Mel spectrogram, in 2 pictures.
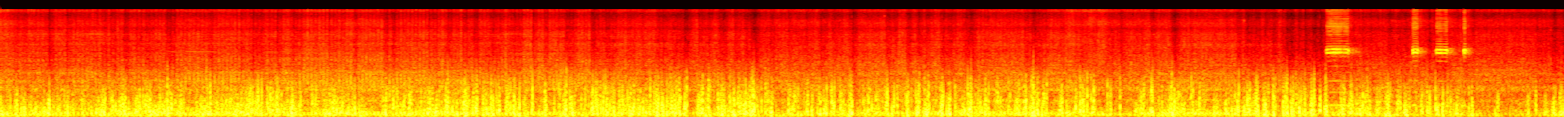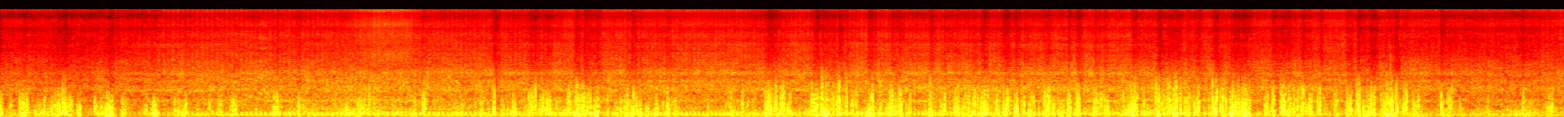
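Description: Wind buffeting the microphone over the running engine of a motorcycle being ridden along a road. About halfway through, a vehicle horn gives one short beep and then two quick ones.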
